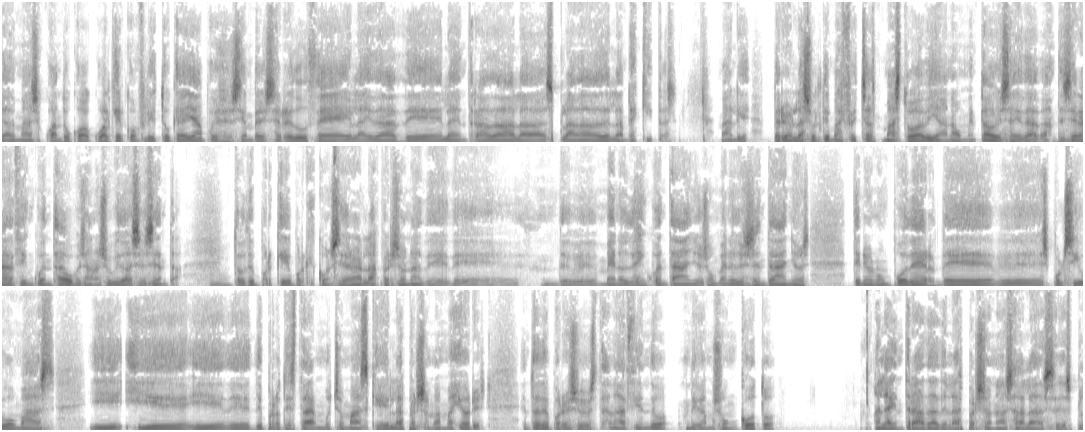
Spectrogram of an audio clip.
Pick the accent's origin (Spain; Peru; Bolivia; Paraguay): Spain; por lo tanto, soy español plenamente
